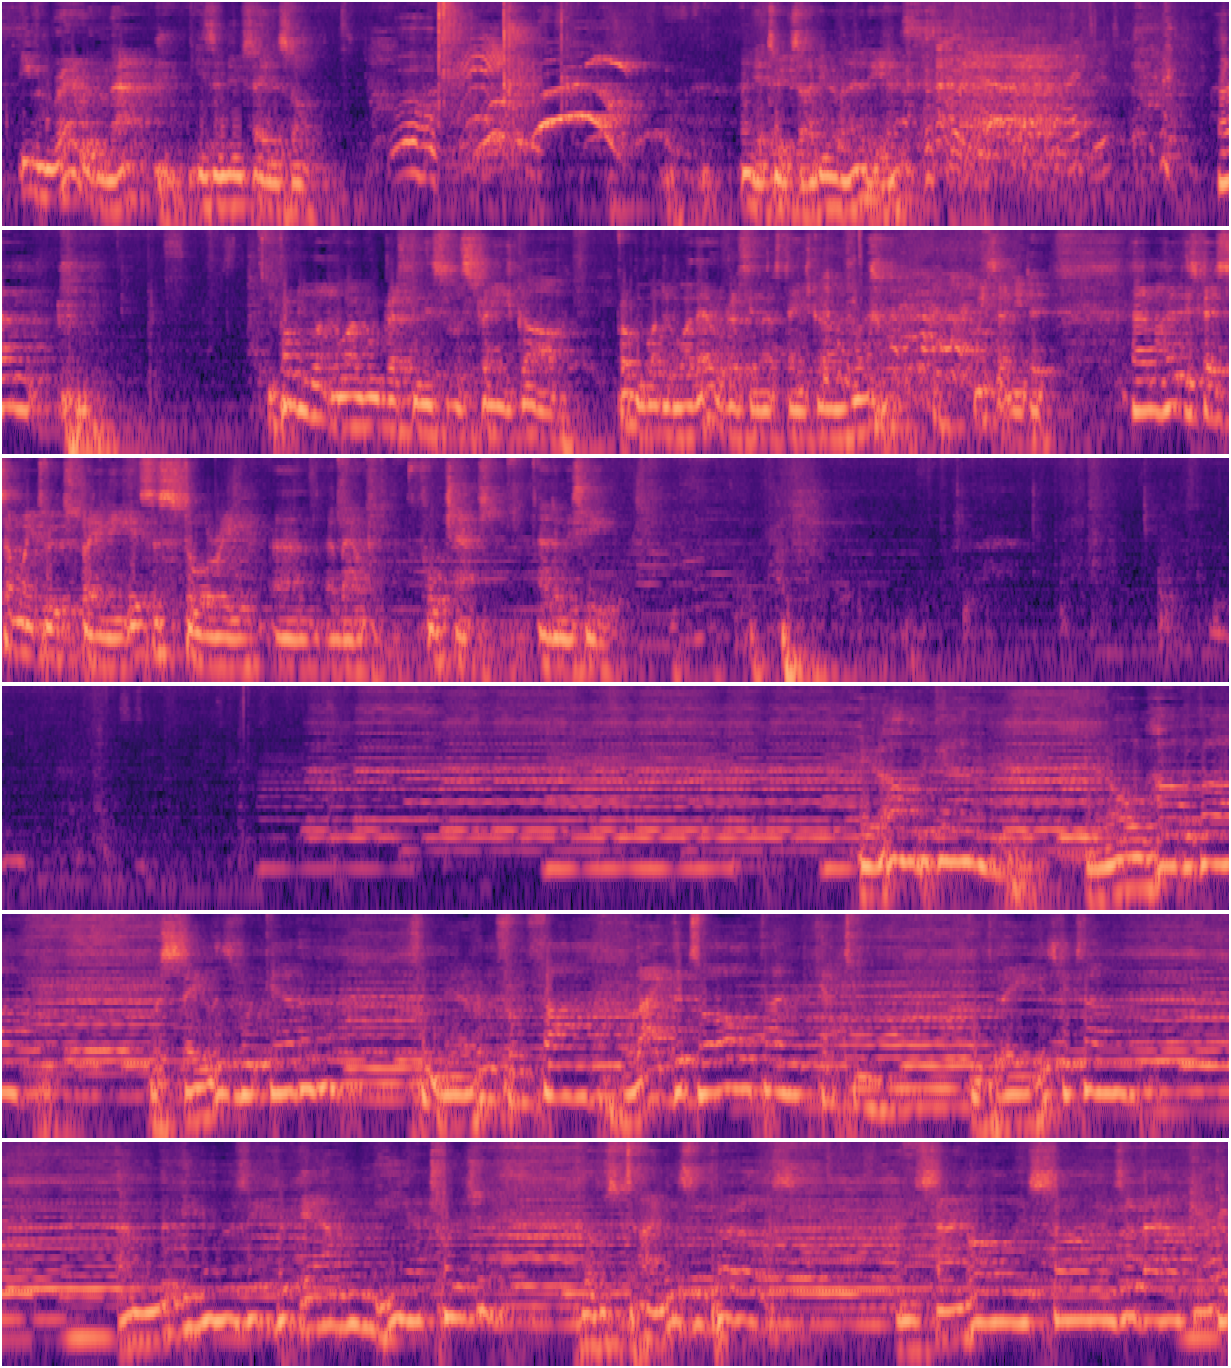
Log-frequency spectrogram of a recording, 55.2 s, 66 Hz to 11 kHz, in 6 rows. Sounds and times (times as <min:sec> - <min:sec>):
Music: 0:18.3 - 0:25.9, 0:29.5 - 0:55.2.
